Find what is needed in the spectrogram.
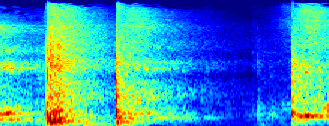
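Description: Boxing gloves striking focus mitts during a pad drill: two sharp smacks about half a second apart, then a third just before the end.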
